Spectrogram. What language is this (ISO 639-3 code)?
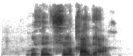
kab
